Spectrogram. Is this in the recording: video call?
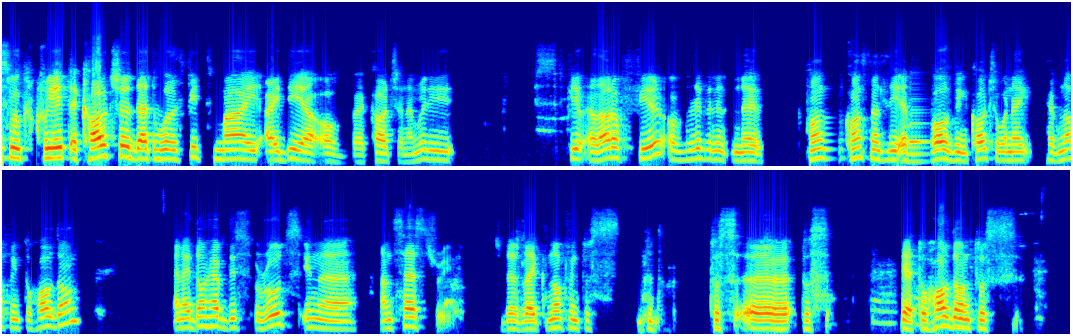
yes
